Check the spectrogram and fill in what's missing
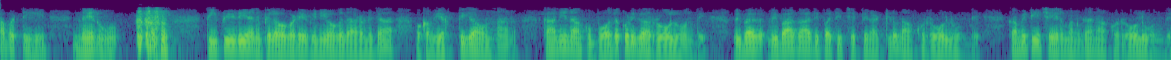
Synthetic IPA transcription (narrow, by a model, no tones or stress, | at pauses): kaːbɐʈːḭ | ne̞ːnu | piːpiːɖiːɐnipilɐʋɐbɐɽe̞ːʋinijɔːɡɐd̪aːɾuɳiɡaːɔkɐʋjɐkt̪iɡaːunːaːnu | kaːniːnaːkubɔːd̪ʱɐkuɽiɡaːɾoːluːnd̪ḭ | ʋibʋibʱaːɡaːd̪ʱipɐt̪it͡ʃe̞pːinɐʈlunaːkuɾo̞ːluund̪i | kɐmiʈiːt͡ʃejɐɾmɐnɡaːnaːkuɾo̞ːluːnd̪ḭ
